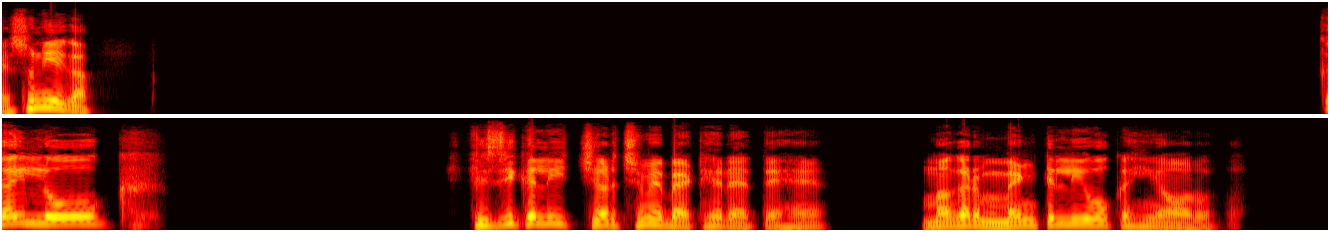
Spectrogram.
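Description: A man speaks with emphasis through a microphone, in short bursts with pauses.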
